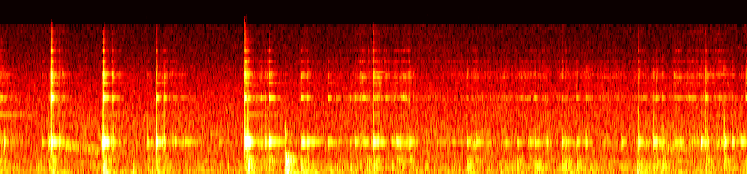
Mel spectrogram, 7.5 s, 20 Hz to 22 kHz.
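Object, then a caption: Glass fish bowl. Long dark-painted nails on both hands tap around the wavy rim and upper sides of a large, empty, hollow clear glass fish bowl. Irregular clinks ring briefly at a clear tone near 780 Hz with bright overtones, some taps loud and sharp, others soft and quick.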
